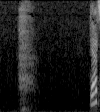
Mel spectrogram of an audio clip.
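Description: A woman gives one short, soft sigh into a handheld microphone about half a second in, then starts speaking near the end.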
